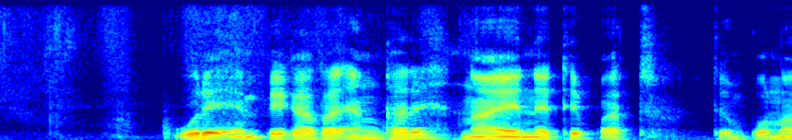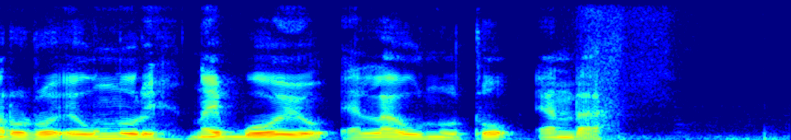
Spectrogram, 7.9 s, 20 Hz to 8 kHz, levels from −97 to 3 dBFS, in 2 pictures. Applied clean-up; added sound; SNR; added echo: none; none; none; none.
